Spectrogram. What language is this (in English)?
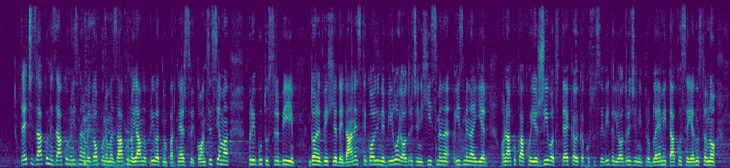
Serbian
